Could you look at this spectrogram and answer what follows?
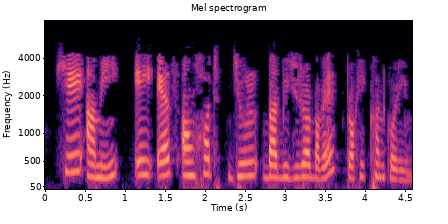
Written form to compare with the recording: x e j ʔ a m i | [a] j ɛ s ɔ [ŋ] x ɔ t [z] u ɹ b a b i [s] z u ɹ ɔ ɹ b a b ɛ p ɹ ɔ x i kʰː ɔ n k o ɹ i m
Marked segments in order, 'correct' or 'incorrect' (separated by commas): incorrect, correct, correct, incorrect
